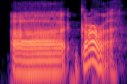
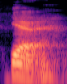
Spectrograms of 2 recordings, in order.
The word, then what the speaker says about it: Gara: Okay, because Lotus actually pronounces it as Gera.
